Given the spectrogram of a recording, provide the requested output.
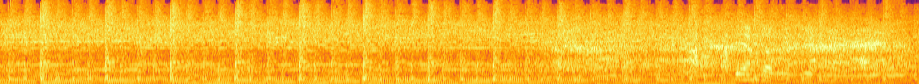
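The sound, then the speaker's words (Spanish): A race car engine roars loudly and continuously during a track exhibition, a dense, high-revving drone with steady low harmonics, unbroken, shifting slightly in tone near the end. “Exhibiciones de, turismo, de GTs, exhibido, esto es un BMW, bueno, pues exhibiciones de Ferrari y con, haciendo una exhibición con un Ferrari FXX”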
